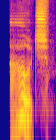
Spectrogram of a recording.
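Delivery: high, hammy fake ouch; badly faked yelp of pain. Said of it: "I fake a stumble".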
